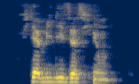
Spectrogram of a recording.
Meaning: reliability
- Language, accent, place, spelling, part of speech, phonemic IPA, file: French, France, Lyon, fiabilisation, noun, /fja.bi.li.za.sjɔ̃/, LL-Q150 (fra)-fiabilisation.wav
